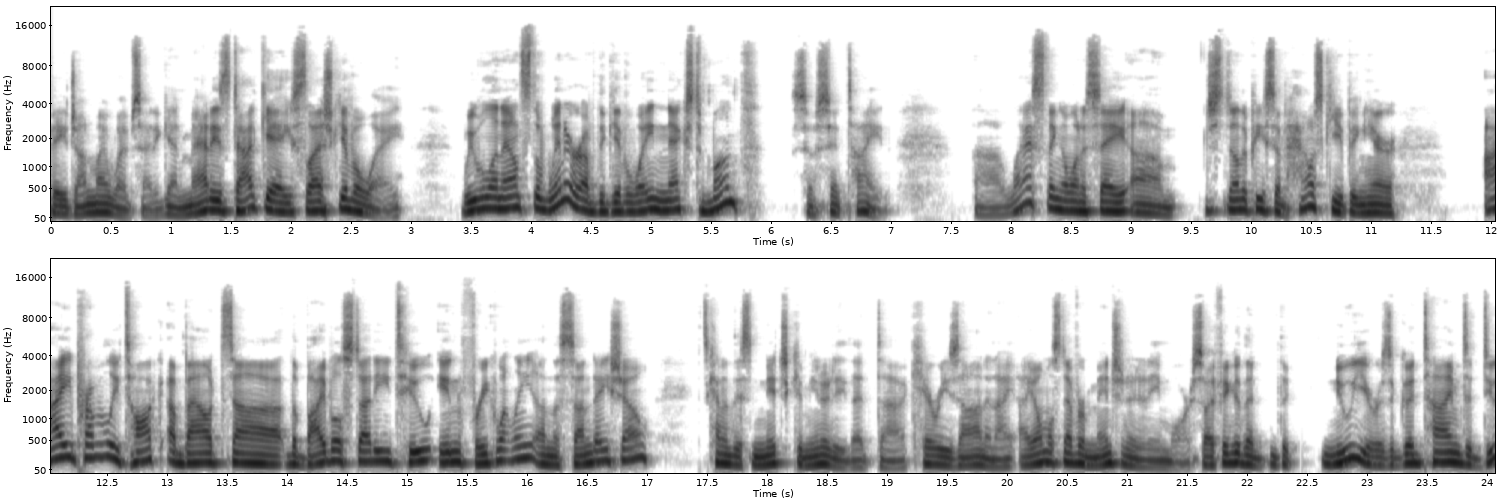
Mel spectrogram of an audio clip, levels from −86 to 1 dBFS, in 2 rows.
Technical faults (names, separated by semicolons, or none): gap at a join of encoded pieces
